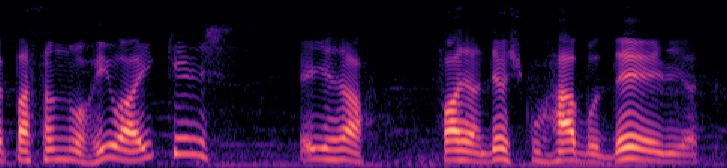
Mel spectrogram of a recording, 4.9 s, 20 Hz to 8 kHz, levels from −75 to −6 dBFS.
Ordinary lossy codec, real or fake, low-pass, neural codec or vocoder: none; real; 7.2 kHz; none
